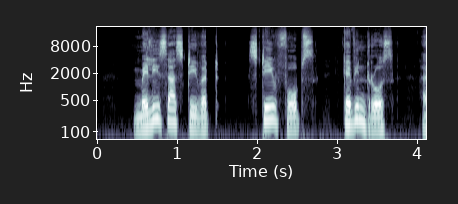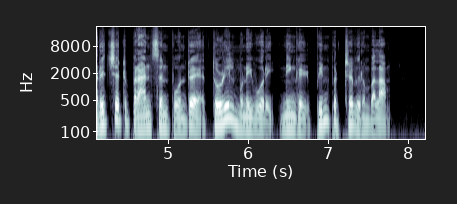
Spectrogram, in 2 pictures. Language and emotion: Tamil, neutral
